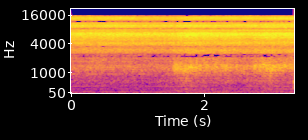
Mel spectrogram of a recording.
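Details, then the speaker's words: Dental air-water syringe spraying water with high-volume ejector suction slurping it away, rinsing pumice off a tooth during sealant placement on a posterior tooth, before drying. "as the water goes she's just gonna catch it [Music] so we'll just dry it off real good"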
